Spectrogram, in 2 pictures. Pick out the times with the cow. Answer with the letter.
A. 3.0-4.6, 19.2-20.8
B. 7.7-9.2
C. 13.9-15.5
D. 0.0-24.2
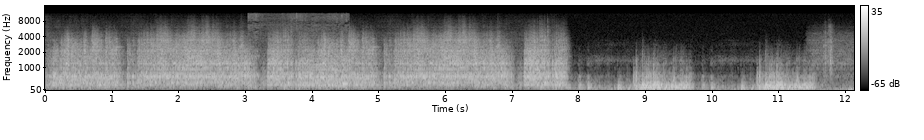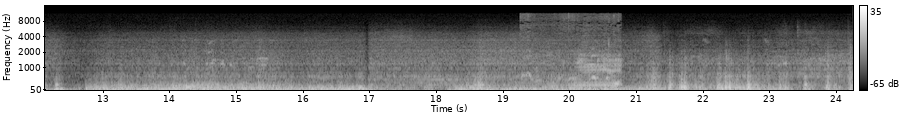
A.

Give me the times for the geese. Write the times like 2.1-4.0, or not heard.
13.9-15.5.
